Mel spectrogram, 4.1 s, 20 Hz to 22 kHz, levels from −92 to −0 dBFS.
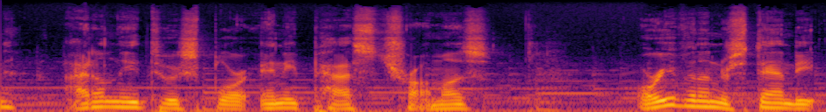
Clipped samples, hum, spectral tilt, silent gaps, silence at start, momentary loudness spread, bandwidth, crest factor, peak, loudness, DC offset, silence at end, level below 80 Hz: under 0.1%; none; -5.5 dB/octave; none; 0 s; 17 LU; 18.5 kHz; 16 dB; -6 dBFS; -21 LUFS; under 0.1%; 0 s; -38 dBFS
